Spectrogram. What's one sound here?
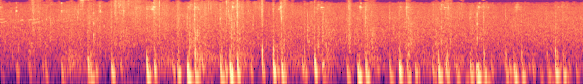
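Horse hooves thud on a dirt path.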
